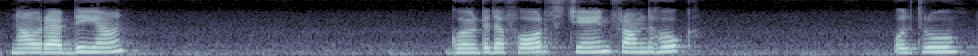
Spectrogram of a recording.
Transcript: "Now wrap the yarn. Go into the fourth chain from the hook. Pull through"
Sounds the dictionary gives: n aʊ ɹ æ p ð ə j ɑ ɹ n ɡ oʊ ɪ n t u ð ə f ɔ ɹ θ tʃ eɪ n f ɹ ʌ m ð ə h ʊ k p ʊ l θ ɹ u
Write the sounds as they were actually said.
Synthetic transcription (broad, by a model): n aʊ ɹ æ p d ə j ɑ n ɡ oʊ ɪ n t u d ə f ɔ ɹ t tʃ eɪ n f ɹ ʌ m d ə h ʊ k p ʊ l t ɹ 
